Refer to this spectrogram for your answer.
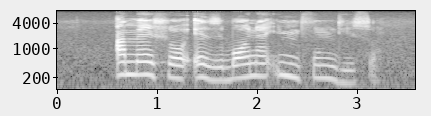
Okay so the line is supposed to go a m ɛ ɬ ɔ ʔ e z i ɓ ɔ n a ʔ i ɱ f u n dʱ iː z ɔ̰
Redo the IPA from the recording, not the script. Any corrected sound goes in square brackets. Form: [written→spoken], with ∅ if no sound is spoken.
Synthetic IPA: a m ɛ ɬ ɔ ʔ e z i ɓ ɔ n a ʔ i ɱ f u n dʱ iː [z→s] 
